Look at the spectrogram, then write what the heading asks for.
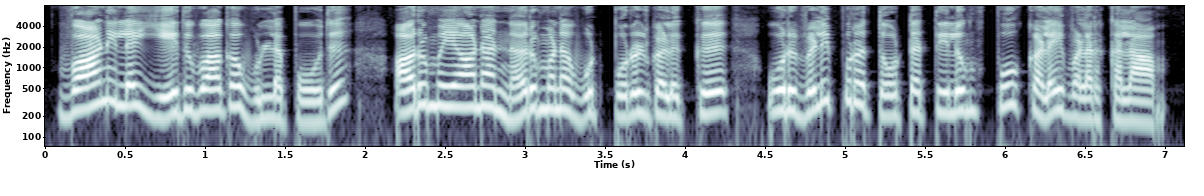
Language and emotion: Tamil, neutral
